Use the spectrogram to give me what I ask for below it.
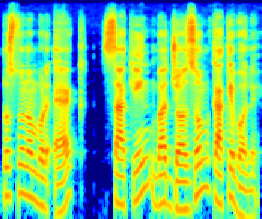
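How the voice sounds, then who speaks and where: A man gives a reading lesson on Arabic letters, sounding out each syllable and repeating it several times. His voice sits a little high and he speaks very slowly, pausing to check that his students are following. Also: lively intonation. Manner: slow, drilling syllables one by one, asking "ঠিক আছে?". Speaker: Quran reading teacher. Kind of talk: online recitation lesson.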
